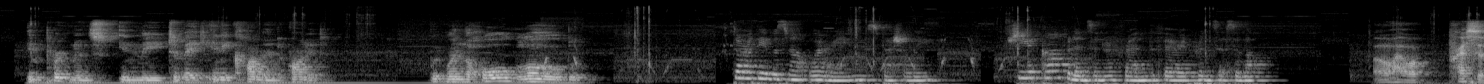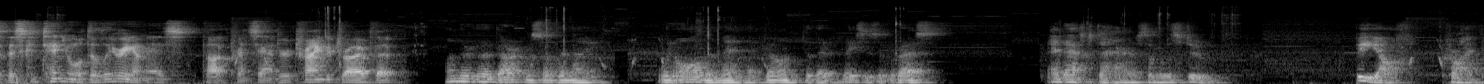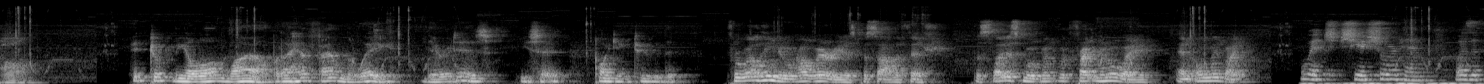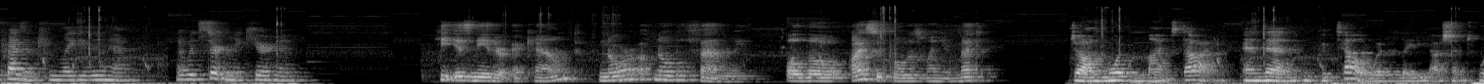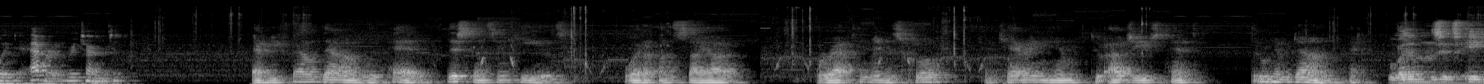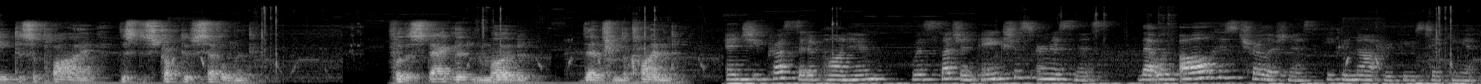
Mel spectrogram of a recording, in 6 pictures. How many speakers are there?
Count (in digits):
10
